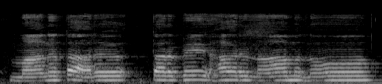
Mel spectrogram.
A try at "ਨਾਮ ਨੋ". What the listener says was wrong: ਹਾਂਜੀ, ਨਾਮ ਨੂੰ ਪਾਠ ਇਕੱਠਾ ਨਹੀਂ ਕਹਿ ਦੇਣਾ, ਲਮਕਾ ਕੇ ਬੋਲਣਾ ਹੈ। ਮਨ ਧਰ ਤਰਬੇ ਹਰ ਨਾਮ ਨੂੰ।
